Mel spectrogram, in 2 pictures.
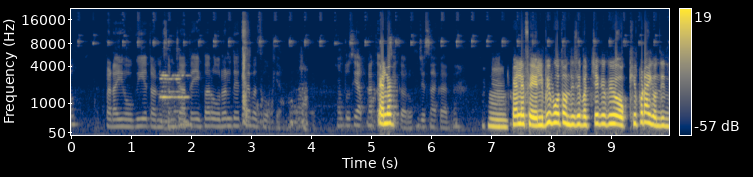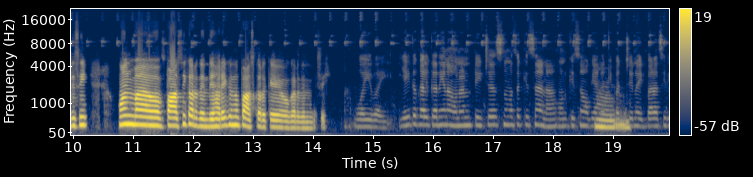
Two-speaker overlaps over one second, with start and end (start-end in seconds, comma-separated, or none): none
